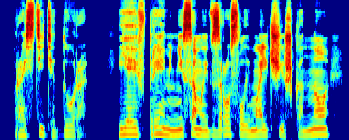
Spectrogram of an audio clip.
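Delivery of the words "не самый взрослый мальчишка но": ordinary delivery, nothing marked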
